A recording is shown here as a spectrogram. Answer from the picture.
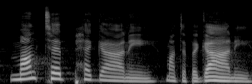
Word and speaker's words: Montepagani: Montepagani, there it is. He had me say it like 50 times. It's very fun to say.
